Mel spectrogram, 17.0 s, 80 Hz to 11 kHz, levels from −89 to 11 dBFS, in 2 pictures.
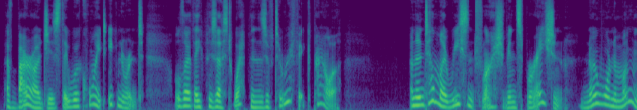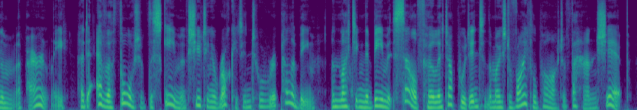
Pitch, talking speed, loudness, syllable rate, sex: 195 Hz, 200 wpm, -20 LUFS, 6.1 syllables/s, female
